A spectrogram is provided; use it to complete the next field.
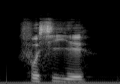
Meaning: to sickle (to cut with a sickle)
- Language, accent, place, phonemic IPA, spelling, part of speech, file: French, France, Lyon, /fo.si.je/, fauciller, verb, LL-Q150 (fra)-fauciller.wav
